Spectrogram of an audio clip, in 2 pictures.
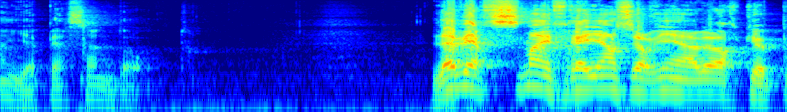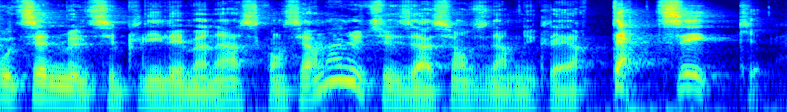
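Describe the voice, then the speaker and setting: A man in his fifties with a Québécois accent, reading news articles aloud and commenting on them, bursting into loud emphasis and then dropping to low muttered asides. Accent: Québécois French. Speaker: commentary channel host. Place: home studio with virtual backdrop.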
